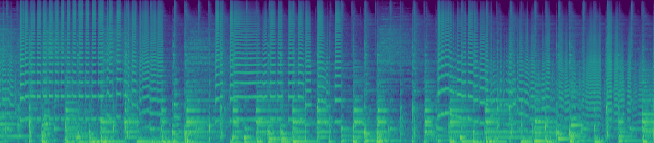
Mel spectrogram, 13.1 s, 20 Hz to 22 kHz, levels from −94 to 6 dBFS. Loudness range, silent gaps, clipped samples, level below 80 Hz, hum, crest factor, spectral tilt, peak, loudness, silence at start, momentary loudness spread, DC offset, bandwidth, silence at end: 1 LU; none; under 0.1%; -28 dBFS; none; 20 dB; -4.5 dB/octave; -2 dBFS; -22 LUFS; 0 s; 5 LU; 0.1%; over 20 kHz; 0 s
